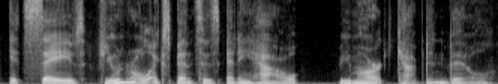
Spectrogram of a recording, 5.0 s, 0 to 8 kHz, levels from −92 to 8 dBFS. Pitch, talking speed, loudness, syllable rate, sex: 130 Hz, 95 wpm, -19 LUFS, 4.0 syllables/s, female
